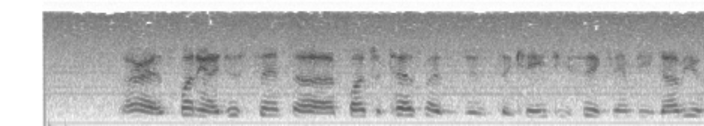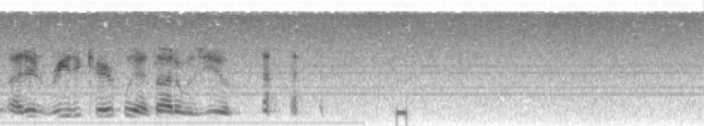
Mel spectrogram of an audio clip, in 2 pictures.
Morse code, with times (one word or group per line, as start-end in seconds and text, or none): none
